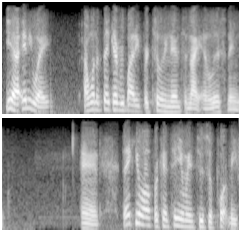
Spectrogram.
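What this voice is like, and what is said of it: Froggy, throaty voice. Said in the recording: “I have a frog in my throat”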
